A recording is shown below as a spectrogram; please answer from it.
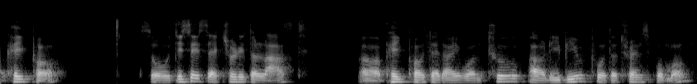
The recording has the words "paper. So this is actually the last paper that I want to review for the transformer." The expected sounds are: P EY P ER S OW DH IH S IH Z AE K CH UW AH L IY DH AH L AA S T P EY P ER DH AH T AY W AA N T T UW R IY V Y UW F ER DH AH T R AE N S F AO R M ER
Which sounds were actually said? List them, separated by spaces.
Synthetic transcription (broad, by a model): P EY P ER S OW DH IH S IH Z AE K CH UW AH L IY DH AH L AA S T P EY P ER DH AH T AY W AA N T T UW R IY V Y UW F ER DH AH T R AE N S F AO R M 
